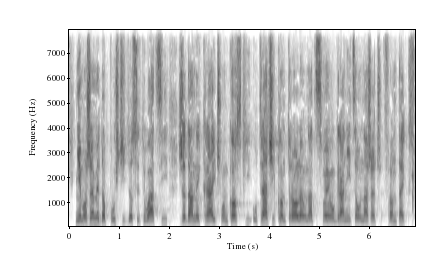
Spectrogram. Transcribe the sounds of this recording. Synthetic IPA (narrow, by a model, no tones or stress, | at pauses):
ɲɛmɔʐɛmɘd̪ɔpuɕt͡ɕid͡ʑd̪ɔsɘt̪uat̪sʲjiʐɛd̪anɘkɾajt͡ʂwɔŋkɔfskʲiʔut̪ɾat͡ɕikɔnt̪ɾɔlɛnat̪sfɔjɔ̃w̃ɡɾaɲit̪sɔ̃w̃naʐɛt͡ʂfɾɔnt̪ɛksu̥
